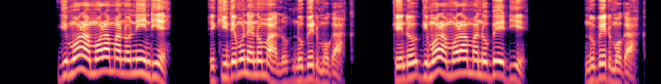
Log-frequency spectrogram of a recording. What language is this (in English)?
Luo (Kenya and Tanzania)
